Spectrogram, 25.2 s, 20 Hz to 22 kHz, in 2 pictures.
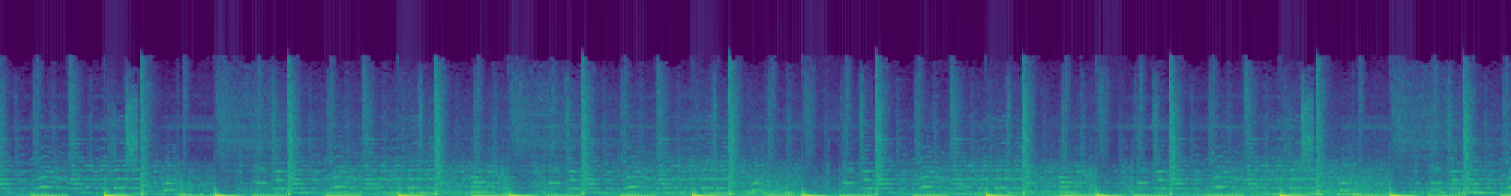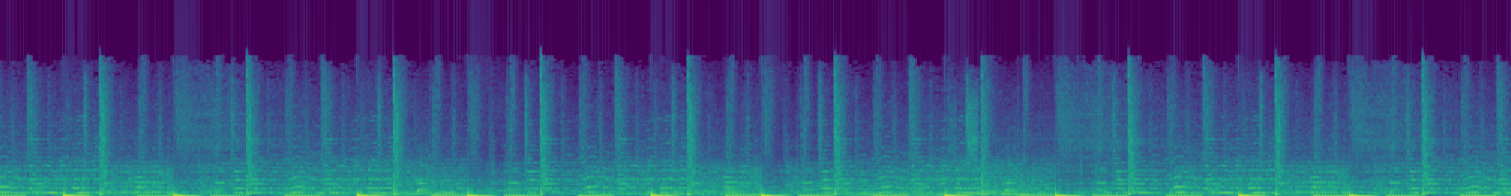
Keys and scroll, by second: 8.1 space, 12.7 space, 13.9 ctrl+z, 17.6 space, 18.2 ], 20.4 space, 22.9 space.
